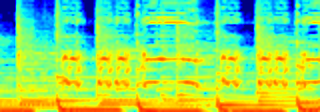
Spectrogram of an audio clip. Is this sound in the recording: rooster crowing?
yes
